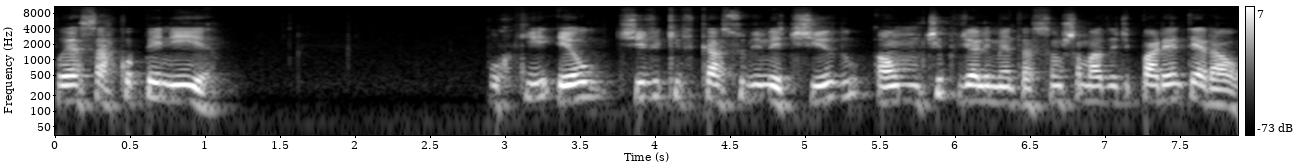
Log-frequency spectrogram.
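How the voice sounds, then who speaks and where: A man talks at a fairly slow pace in a fairly high pitch. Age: 60s. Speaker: political commentator. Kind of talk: monologue to camera. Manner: halting.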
